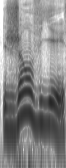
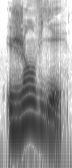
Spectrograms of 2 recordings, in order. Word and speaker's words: janvier: But anyway, janvier, so that's the way to pronounce it. Janvier, A-N, en, okay? And then ye, janvier.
